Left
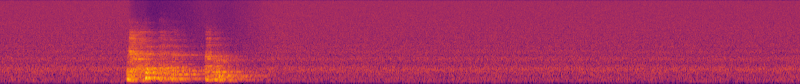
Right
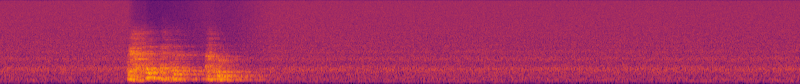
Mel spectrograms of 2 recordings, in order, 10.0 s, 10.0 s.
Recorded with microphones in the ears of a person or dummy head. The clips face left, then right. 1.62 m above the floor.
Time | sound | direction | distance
1.6 | laughter | 60° left (ahead or behind) | 6 m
